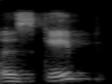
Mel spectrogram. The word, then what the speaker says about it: ESCP: Yeah, the group name is called Escape. It's spelled ESCP, kind of like the escape key Okay, yeah, on the yeah.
